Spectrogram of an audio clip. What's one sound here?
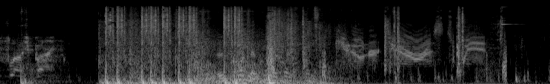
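Rifle shots fire rapidly and loudly.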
